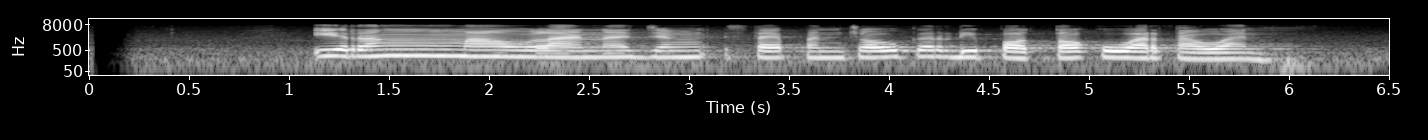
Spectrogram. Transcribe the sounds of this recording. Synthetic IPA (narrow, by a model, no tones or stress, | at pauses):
ʔiɾəŋmaulanad͡ʒɨŋst̪ɛpənt͡ʃɔukɨrdipɔt̪ɔkuwart̪awan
